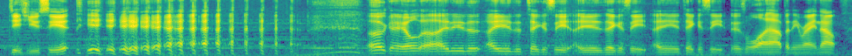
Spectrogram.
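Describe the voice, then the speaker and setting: A man chatting excitedly as a game livestreamer, animated and often repeating his phrases. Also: lowish voice, very fast, hardly any pauses, over music. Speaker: live streamer. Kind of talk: excited gaming livestream chat.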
